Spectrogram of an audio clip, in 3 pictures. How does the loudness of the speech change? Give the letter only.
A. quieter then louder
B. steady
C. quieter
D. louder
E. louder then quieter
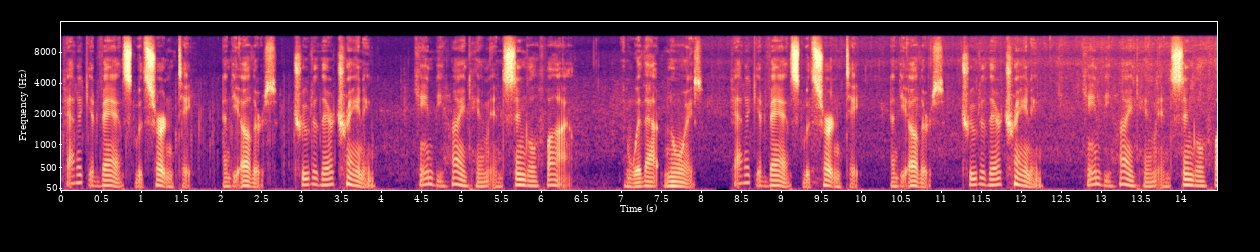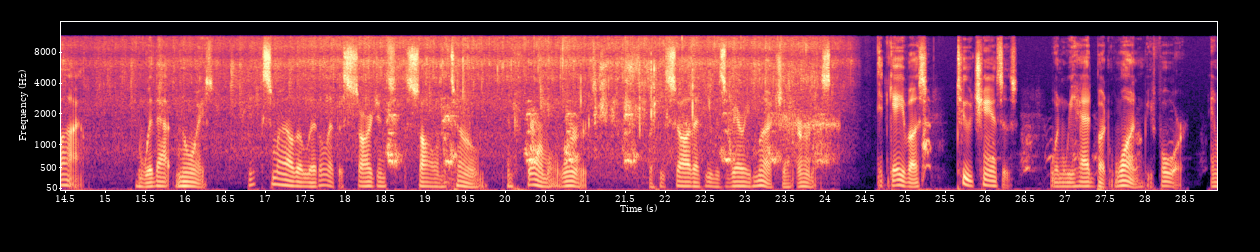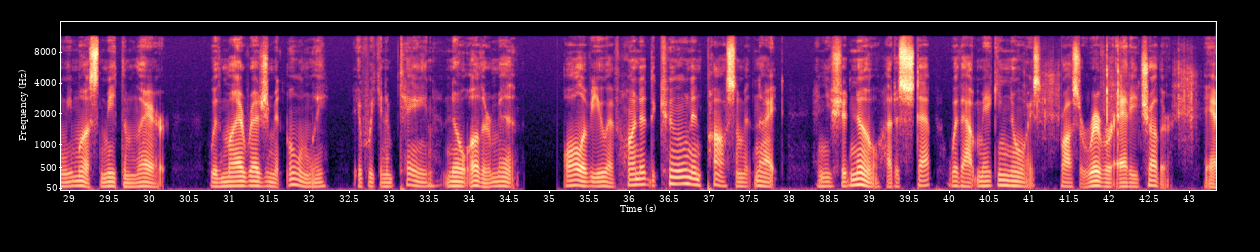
B.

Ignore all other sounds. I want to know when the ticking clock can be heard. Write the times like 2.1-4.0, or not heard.
not heard.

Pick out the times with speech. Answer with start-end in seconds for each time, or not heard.
0.0-43.3.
